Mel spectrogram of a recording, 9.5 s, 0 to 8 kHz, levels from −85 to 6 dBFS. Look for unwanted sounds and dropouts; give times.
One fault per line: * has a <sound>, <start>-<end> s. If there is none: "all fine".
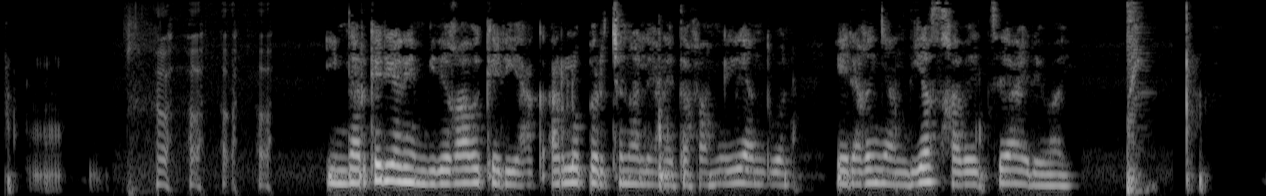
* has a laugh, 0.9-2.1 s
* has a thud, 8.4-8.7 s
